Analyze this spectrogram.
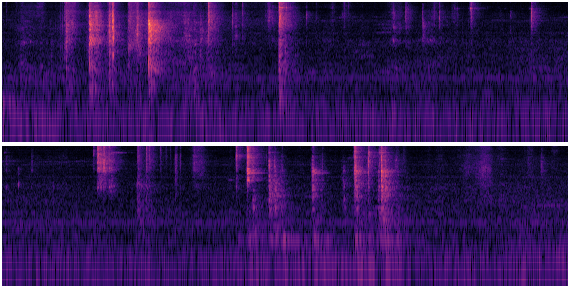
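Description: Scattered small metallic clicks and taps from hands working on a refrigerator compressor and its wiring, with a cluster of sharper ones in the first three seconds and more near the end, over a steady low hum.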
